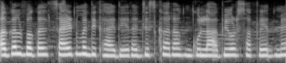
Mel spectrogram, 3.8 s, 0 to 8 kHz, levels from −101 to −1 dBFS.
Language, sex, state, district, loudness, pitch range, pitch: Hindi, female, Haryana, Charkhi Dadri, -18 LUFS, 255-295 Hz, 275 Hz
